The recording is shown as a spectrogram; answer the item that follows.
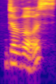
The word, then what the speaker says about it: Davos: Not because I was at Davos, as I've been informed is the correct pronunciation.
